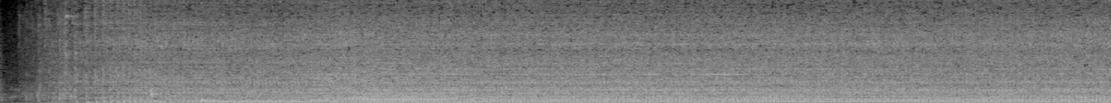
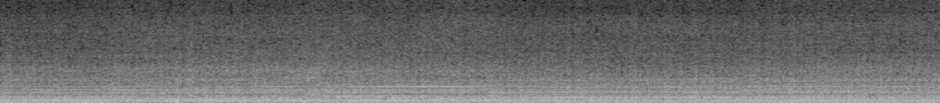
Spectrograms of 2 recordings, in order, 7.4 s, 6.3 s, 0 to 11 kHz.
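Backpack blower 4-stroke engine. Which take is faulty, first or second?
first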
